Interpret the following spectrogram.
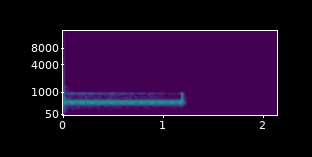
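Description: A telephone call-progress tone from a smartphone as an outgoing call is placed: one steady tone held for about two seconds that cuts off suddenly, most likely the first ring of the call.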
